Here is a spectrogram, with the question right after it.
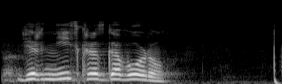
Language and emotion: Russian, angry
